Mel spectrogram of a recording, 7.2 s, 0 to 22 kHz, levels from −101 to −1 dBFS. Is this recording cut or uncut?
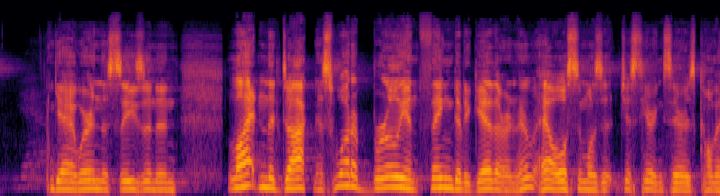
cut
